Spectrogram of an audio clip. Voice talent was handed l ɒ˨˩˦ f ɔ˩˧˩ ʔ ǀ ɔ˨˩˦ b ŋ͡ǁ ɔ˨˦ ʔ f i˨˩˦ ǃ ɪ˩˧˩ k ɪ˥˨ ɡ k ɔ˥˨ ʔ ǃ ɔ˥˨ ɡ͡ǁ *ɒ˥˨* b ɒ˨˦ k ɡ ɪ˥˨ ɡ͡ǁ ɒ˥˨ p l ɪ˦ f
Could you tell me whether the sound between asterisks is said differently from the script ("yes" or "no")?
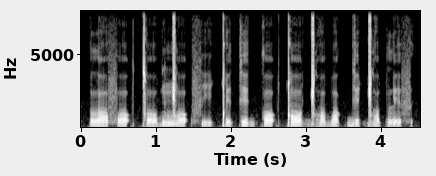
yes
